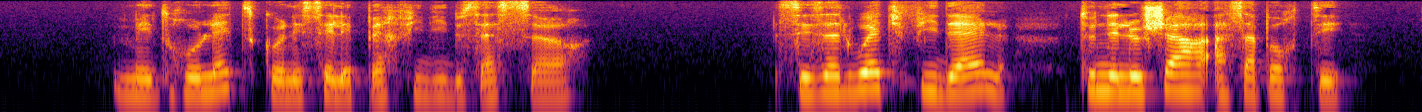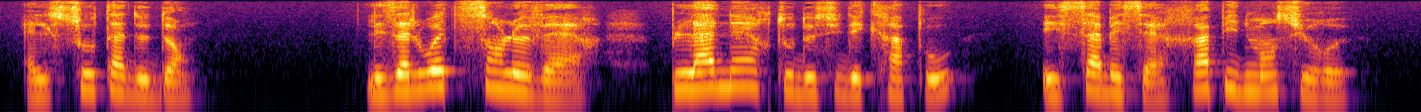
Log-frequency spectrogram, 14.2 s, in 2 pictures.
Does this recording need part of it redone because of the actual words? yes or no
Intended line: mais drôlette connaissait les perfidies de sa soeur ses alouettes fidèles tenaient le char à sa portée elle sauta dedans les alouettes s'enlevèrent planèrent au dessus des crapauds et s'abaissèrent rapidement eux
yes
